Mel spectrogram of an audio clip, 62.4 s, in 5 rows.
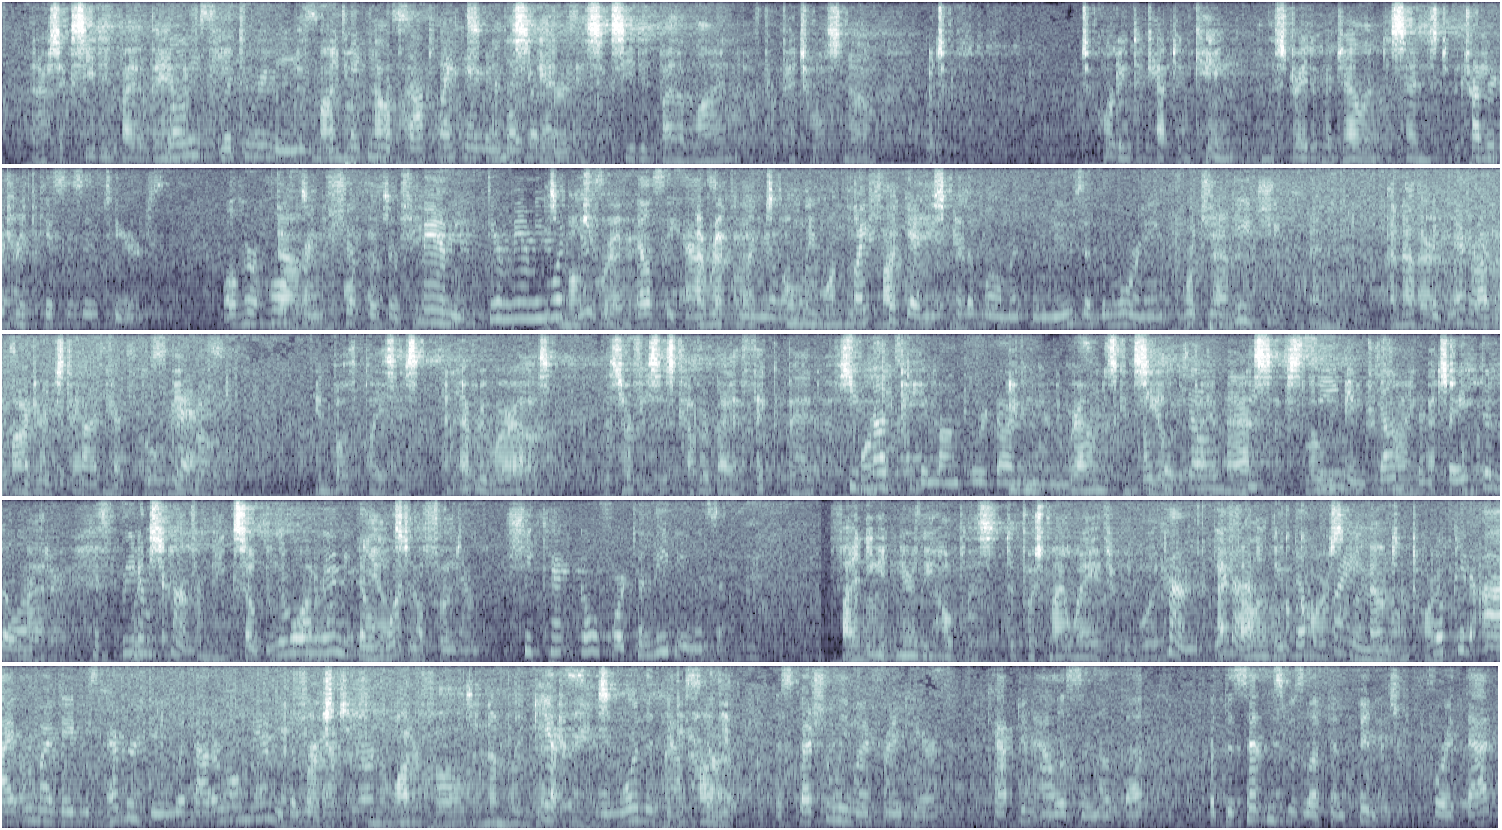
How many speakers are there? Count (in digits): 2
